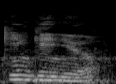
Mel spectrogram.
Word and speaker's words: Ingenieur: Also, die Professorin, der Ingenieur, also be careful, we don't say Ingenieur, it comes from French, so Ingenieur.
